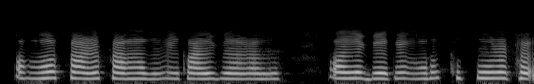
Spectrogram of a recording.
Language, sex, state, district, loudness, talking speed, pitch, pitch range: Hindi, female, Andhra Pradesh, Anantapur, -26 LUFS, 155 wpm, 270 Hz, 260-285 Hz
